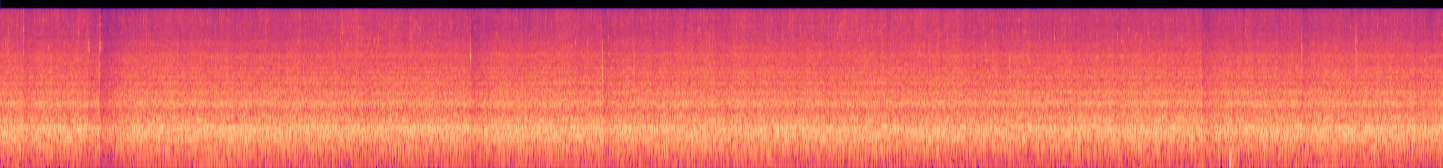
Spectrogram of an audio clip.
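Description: Batter-coated jackfruit pieces deep-frying in hot oil in a frying pan, a steady sizzle, with a steady low hum underneath.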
